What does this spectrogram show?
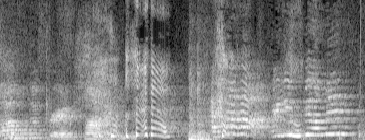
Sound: laughing

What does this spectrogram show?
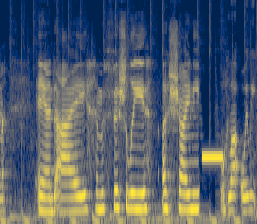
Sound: beep

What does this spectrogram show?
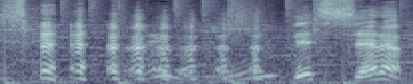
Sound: laughs

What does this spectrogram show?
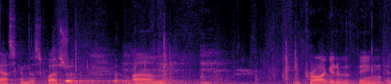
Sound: laughs

